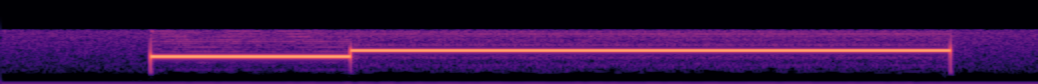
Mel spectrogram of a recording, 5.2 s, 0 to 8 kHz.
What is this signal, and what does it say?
Two-tone page, heard as a one-second tone, then a three-second tone, about 900 then 1220 Hz. It is heard from 0.7 to 4.8 s.
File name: wcalert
